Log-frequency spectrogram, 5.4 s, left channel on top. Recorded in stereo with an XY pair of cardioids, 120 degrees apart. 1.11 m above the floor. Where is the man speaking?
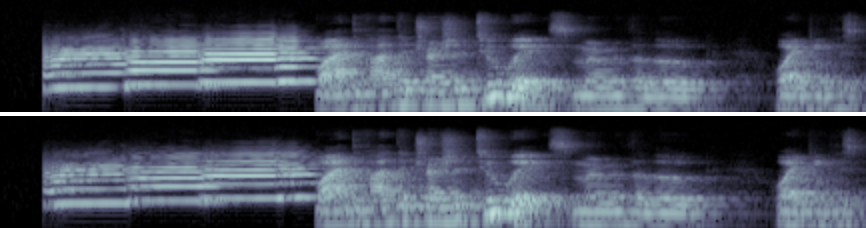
5° right, 1.8 m.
